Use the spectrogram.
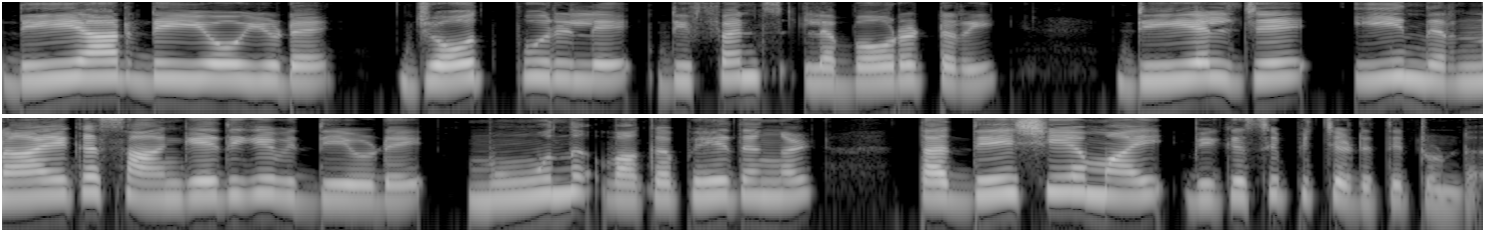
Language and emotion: Malayalam, neutral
